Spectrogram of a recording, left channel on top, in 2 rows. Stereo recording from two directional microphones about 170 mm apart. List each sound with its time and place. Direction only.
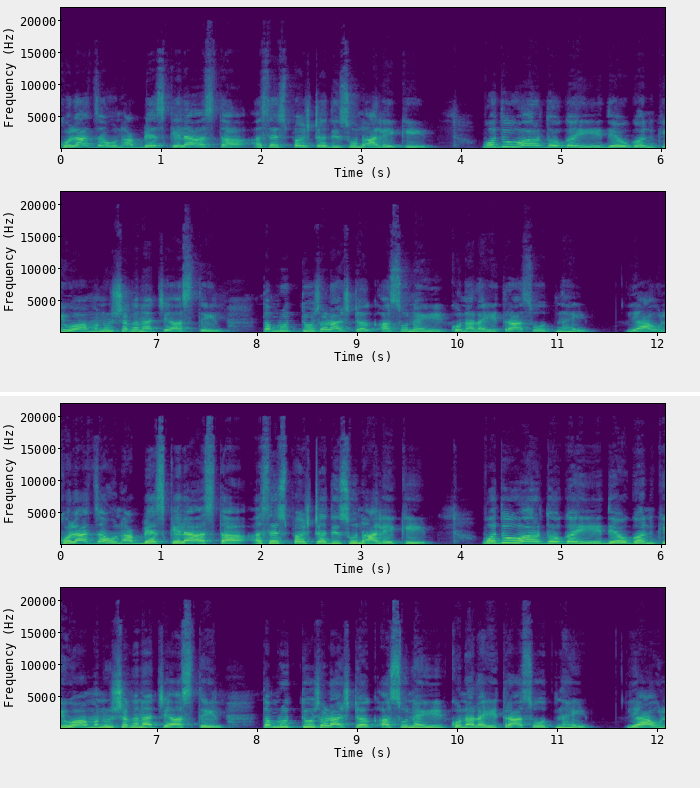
0.0 s a woman's voice: 20° right (ahead or behind)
